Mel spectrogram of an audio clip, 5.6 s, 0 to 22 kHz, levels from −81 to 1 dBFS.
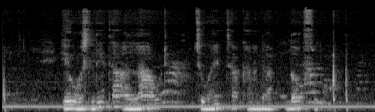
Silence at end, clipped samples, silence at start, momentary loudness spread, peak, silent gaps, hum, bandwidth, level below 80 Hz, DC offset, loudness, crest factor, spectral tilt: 0 s; under 0.1%; 0 s; 17 LU; -8 dBFS; none; none; 16 kHz; -54 dBFS; under 0.1%; -23 LUFS; 14 dB; -7 dB/octave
